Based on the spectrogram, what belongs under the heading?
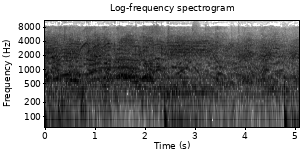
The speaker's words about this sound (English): They chanted Patria y Vida, homeland and life, a defiant twist on the revolutionary slogan, homeland or death.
